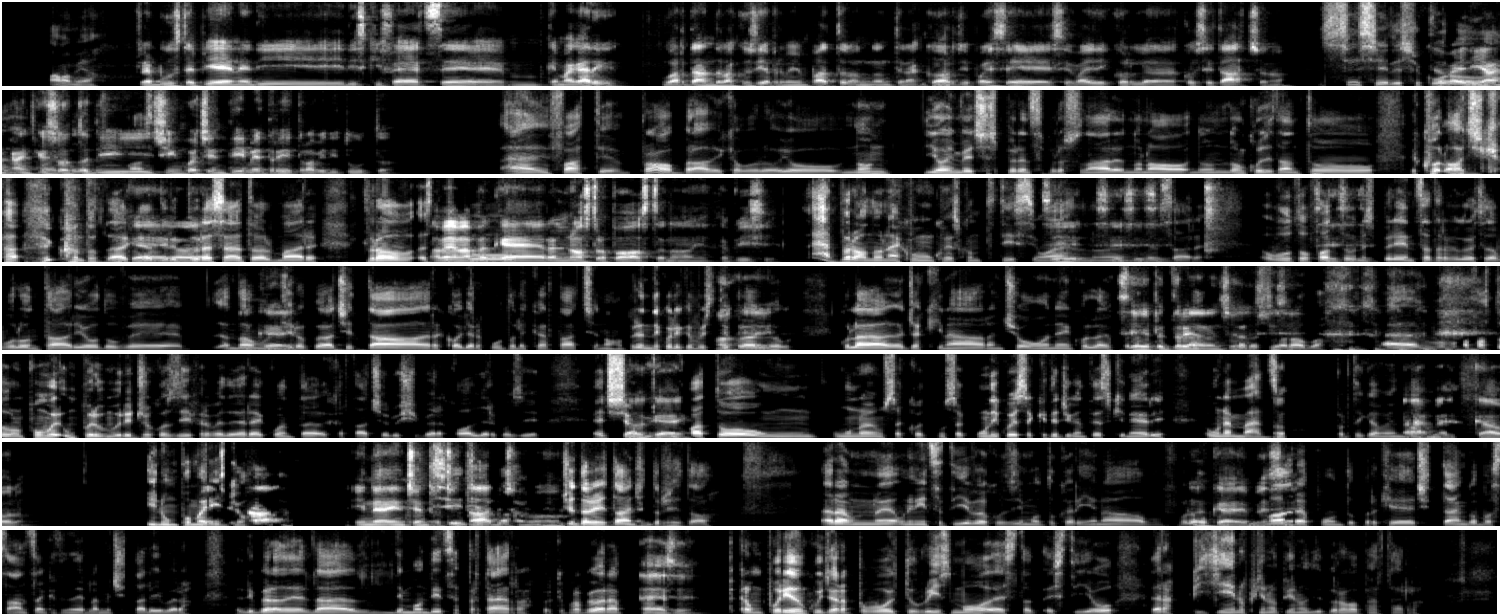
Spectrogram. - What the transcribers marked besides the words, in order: other background noise; unintelligible speech; tapping; laughing while speaking: "ecologica quanto te"; unintelligible speech; chuckle; "pomeriggio" said as "peumeriggio"; sniff; background speech; "Okay" said as "oka"; "volevo" said as "folevo"; unintelligible speech; "proprio" said as "popo"
- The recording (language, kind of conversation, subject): Italian, unstructured, Quali piccoli gesti quotidiani possiamo fare per proteggere la natura?
- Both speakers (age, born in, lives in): 20-24, Italy, Italy; 25-29, Italy, Italy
